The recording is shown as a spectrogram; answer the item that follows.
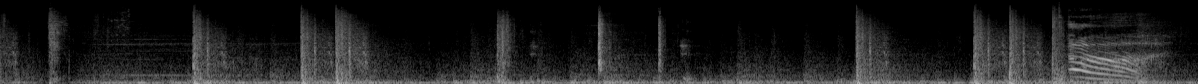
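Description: Scattered gunfire in the Assassin's Creed Chronicles: Russia video game, with sharp shots spread irregularly across a rumbling background, a few close and loud, then a quick burst near the end with a whistling sweep.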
